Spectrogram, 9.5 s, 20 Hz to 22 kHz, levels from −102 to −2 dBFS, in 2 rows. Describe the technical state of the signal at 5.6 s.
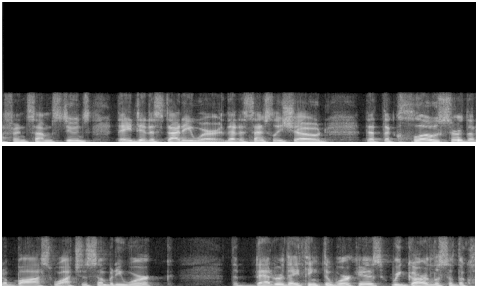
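At 5.6 s the signal is intact, with the speech passing cleanly through G.722 wideband telephone coding at 64 kbit/s and no fault present at that moment.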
